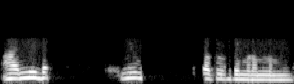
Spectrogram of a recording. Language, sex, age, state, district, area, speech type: Kannada, female, 18-30, Karnataka, Gulbarga, urban, conversation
